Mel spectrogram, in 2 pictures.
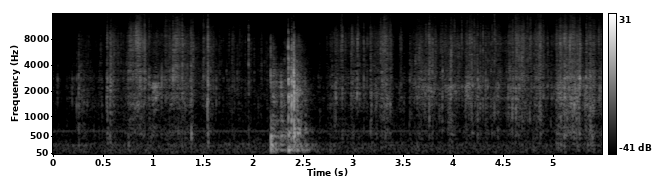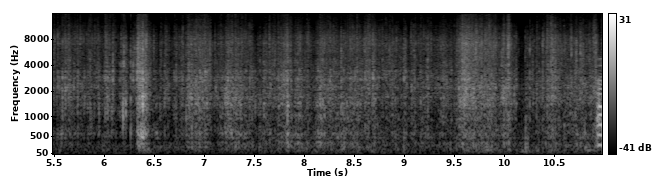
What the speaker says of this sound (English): I'm gonna have to use my scissors.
